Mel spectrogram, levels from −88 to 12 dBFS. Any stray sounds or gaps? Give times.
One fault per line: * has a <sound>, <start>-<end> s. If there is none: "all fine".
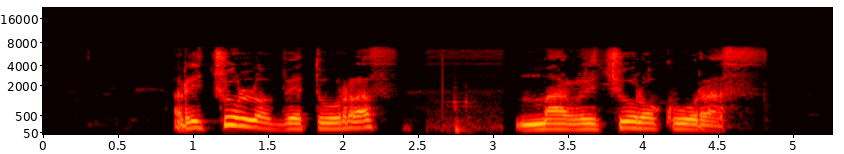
* has a thud, 2.6-2.9 s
